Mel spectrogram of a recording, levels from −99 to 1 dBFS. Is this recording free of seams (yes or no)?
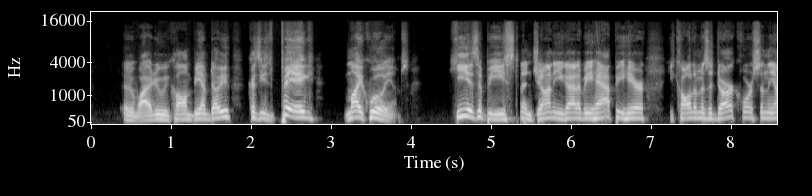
no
